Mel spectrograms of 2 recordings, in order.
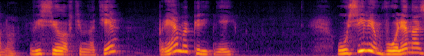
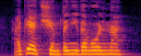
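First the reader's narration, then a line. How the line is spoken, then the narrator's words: Rude question. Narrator (Russian): грубо спросил он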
